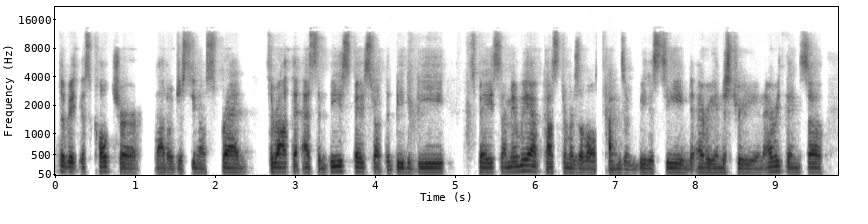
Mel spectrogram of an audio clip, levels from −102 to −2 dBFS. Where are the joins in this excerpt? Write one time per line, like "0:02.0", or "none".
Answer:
none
